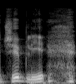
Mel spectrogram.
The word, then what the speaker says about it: Ghibli: Ja, aber hat Studio, wie wir Filmkenner es aussprechen, Studio Ghibli.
